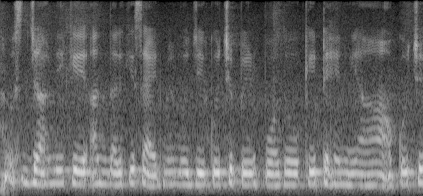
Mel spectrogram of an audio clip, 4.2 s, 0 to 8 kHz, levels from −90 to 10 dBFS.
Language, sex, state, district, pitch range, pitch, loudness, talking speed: Hindi, female, Maharashtra, Mumbai Suburban, 180-195 Hz, 185 Hz, -15 LUFS, 200 wpm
